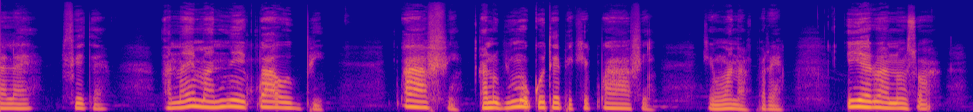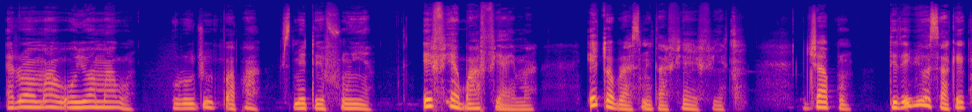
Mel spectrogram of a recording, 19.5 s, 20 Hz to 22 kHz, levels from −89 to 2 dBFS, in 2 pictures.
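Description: No faults are audible anywhere in the recording.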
